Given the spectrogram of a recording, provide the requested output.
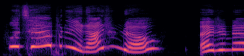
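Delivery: squeaky high panicked voice; high-pitched and flustered, not knowing; high confused voice. Retold or imitated. Acted confused quote, high voice.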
